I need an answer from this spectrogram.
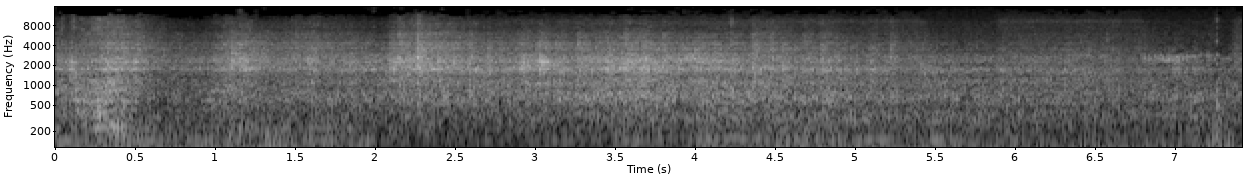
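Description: Indian Railways passenger express train running past at speed: a steady low rumble of coaches with wheels running over the track.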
